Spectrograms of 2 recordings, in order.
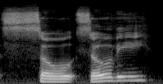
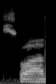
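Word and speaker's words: Soavi: I thought you picked this because it was Sovi. I can't remember how you pronounce his name. Suavi, the director, Michel Suavi. No, Sovi.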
